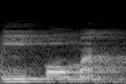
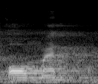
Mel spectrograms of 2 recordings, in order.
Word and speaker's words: iqomah: Dibacana mah angger komat. Sok komat. Padahal tulisanna Pak ngajeblag iqomah. Dibacanya apa? Komat. Salah tuh, pisan salahna gitu teh. Kenapa? 2 huruf Pak hilang tuh. Hiji i-nya hilang. 2 tamar butohna hilang, diganti make tak biasa jadi komat.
